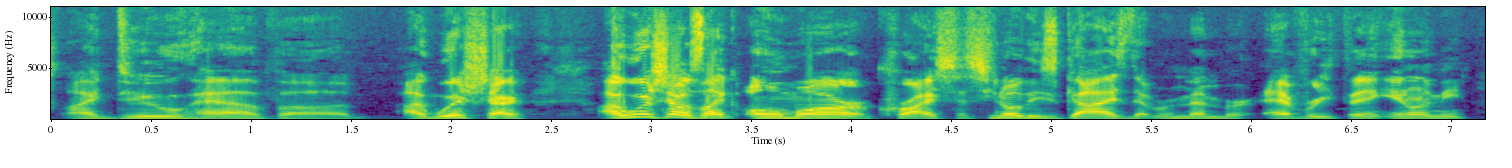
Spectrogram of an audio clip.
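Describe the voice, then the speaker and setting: A man's voice: a little high, lively intonation, a little fast, no echo. Enthusiastic fifty-something man, dry close sound. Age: 50s. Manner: enthusiastic, rambling, repeats himself. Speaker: comic book livestream host. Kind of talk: casual livestream chat reading viewer comments.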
